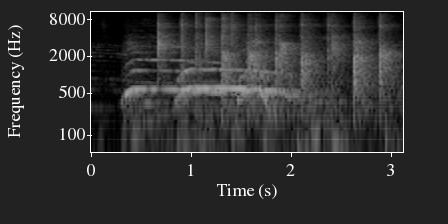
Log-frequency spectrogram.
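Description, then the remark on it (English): An audience claps in a quick, loud burst of applause, with a cheering 'woo' rising over the first half and claps thinning into a few sharp spaced slaps. “Yay! Clap!”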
